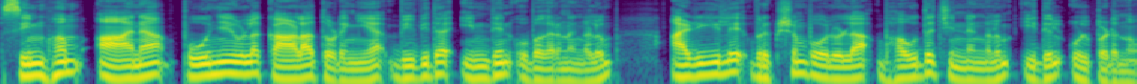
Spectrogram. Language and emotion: Malayalam, neutral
